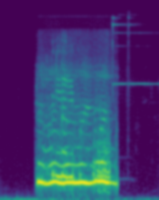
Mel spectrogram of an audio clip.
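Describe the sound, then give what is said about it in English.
A voice imitates a small bell with a single sustained, slightly wavering "ding" tone lasting about a second, loud, then cuts off abruptly into quiet. “You ring this teeny tiny little bell, and in a poof of smoke.”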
